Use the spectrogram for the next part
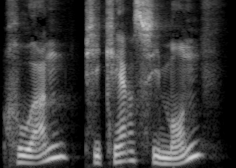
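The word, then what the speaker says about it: Juan Piquer Simón: Gedreht wurde der Film von Juan Piquer Simon. Würde ich jetzt mal behaupten, dass es so ausgesprochen wird.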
